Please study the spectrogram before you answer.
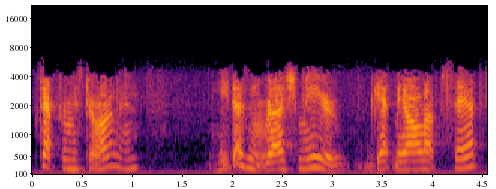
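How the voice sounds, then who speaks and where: An American actress playing a timid, self-doubting young secretary in a 1950s radio drama, hesitant and apologetic. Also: female voice, medium pitch, moderate pace, vocal fry, natural voice. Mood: self-deprecating, nervous. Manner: hesitant, nervous, apologetic, trailing and restarting. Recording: muffled vintage radio recording, faint hiss.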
